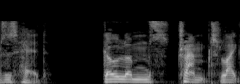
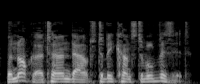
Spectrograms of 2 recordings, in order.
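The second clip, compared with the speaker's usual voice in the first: plain reading voice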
